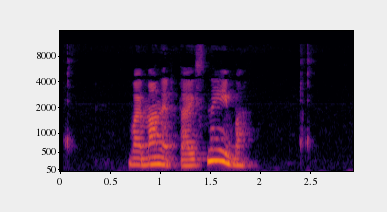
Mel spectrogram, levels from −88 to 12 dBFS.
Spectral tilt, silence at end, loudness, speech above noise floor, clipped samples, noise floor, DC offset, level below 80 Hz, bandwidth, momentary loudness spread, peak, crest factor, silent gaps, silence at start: -7 dB/octave; 1.05 s; -23 LUFS; 46 dB; under 0.1%; -68 dBFS; under 0.1%; -66 dBFS; 11 kHz; 11 LU; -8 dBFS; 16 dB; none; 0.7 s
